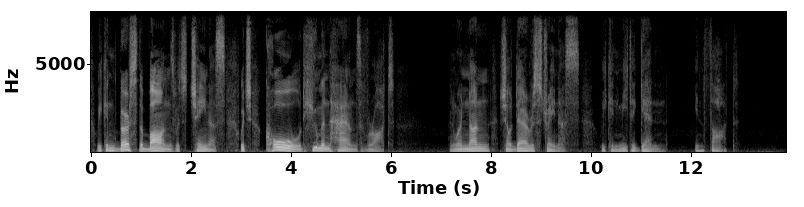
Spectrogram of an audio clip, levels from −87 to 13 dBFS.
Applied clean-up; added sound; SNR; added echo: none; none; none; none.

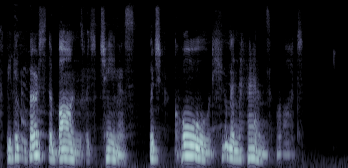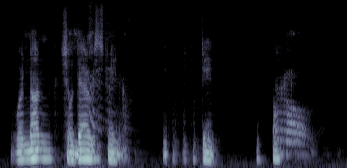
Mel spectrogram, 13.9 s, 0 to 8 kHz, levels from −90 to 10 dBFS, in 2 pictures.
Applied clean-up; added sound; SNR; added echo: neural mask model DeepFilterNet 3.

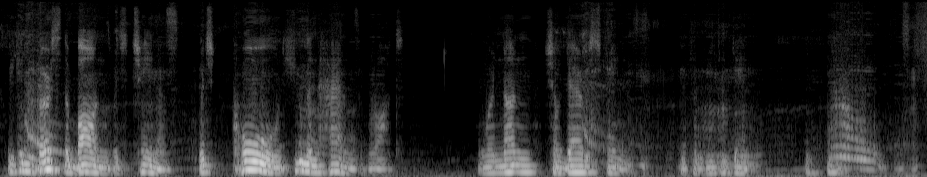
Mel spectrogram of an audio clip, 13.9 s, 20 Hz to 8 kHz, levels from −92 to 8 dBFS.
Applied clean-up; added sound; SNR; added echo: neural separator model SepFormer DNS4.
